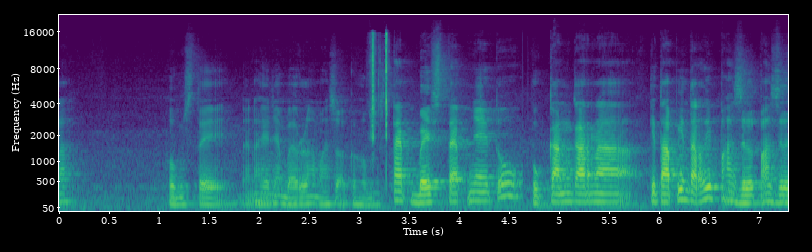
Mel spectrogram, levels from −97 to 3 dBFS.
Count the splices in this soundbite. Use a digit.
2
